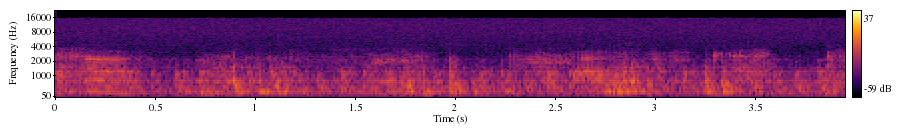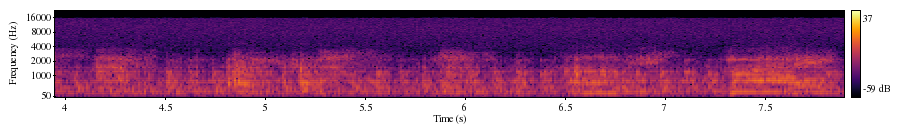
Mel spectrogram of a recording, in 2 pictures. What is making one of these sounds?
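Several men shout excitedly up close.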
